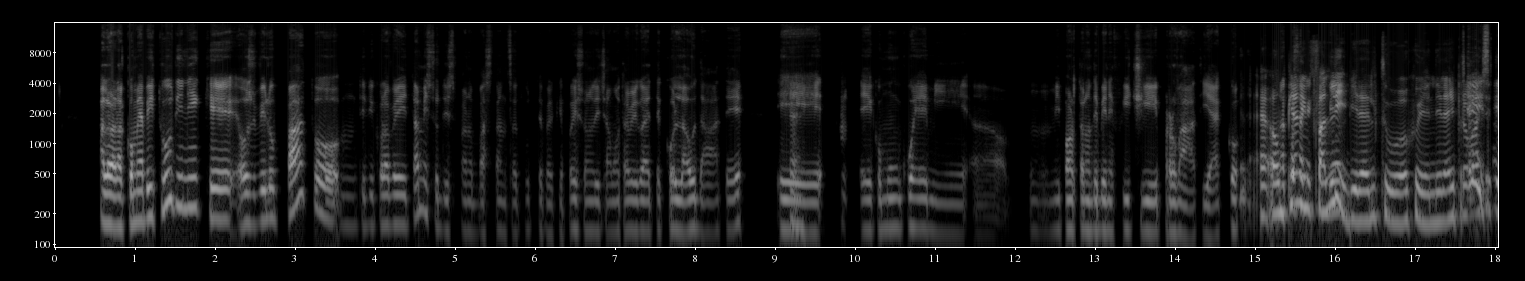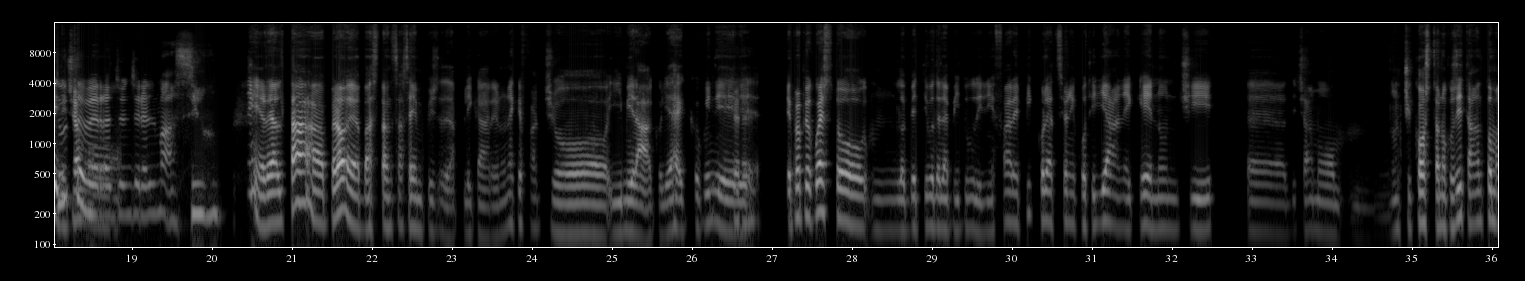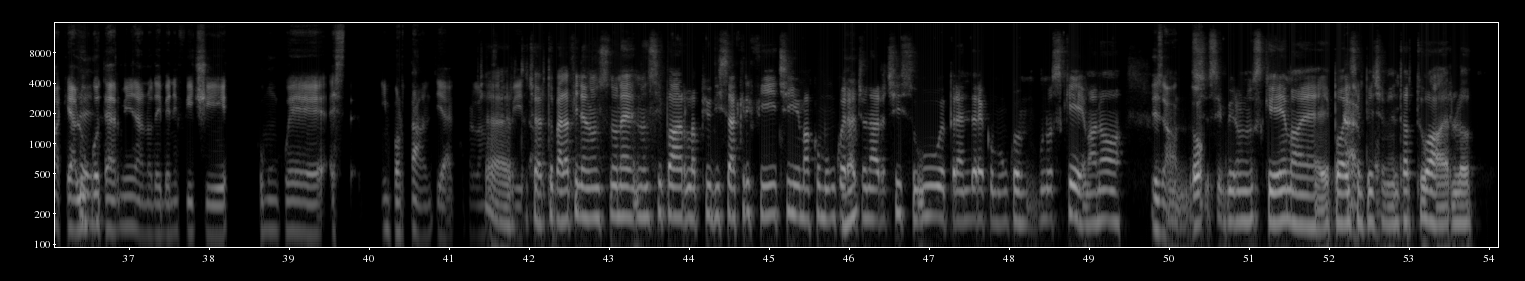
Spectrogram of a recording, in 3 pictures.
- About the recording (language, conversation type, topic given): Italian, podcast, Come fai a mantenere l’equilibrio tra lavoro e tempo libero?
- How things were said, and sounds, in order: laughing while speaking: "massimo"; drawn out: "faccio"; laughing while speaking: "ecco"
